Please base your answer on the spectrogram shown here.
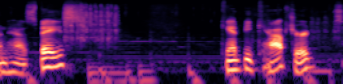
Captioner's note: stones rattling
